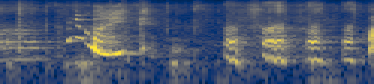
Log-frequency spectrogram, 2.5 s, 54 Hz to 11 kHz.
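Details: Australian Shepherd puppies at 18 days old, starting to play, let out a drawn-out falling whimper followed by a run of short repeated yips about every quarter second, with a person's voice faintly in the background.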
